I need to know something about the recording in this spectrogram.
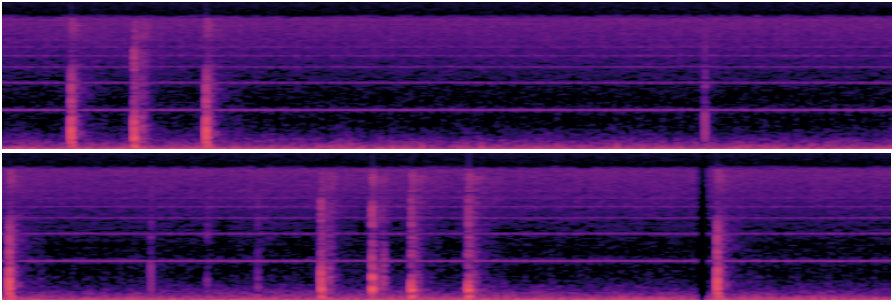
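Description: Stone blocks are set down with short, dull knocks.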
